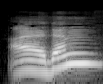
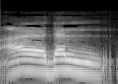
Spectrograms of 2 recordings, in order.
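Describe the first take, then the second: First: The ending is pronounced with an n sound. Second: The ending merges into an l sound. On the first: The speaker calls it wrong. "بدل ما انطق نون" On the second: The speaker calls it right. "انطق لام عادل"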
